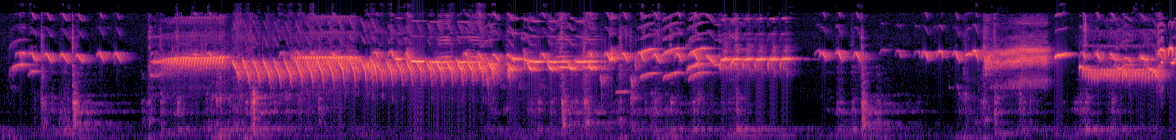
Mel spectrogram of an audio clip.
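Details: At the nest, a canary pours out long rolling trills and rattles, broken by clear whistled notes and down-slurred chirps, with brief pauses near the end; a low hum is faintly audible.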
